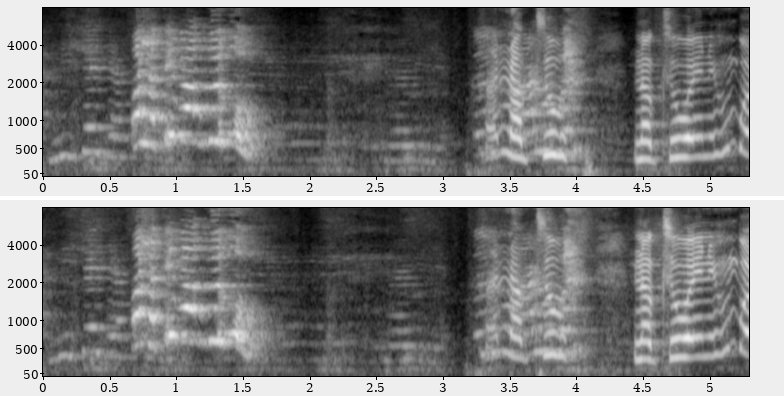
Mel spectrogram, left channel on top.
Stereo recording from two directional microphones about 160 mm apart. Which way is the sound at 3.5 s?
65° left (ahead or behind).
